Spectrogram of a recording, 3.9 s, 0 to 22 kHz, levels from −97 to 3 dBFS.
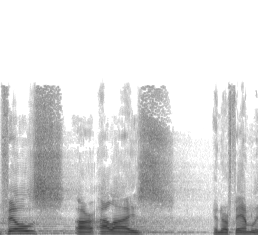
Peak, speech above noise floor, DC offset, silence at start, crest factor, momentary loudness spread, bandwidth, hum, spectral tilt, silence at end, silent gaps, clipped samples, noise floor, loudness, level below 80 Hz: -10 dBFS; 31 dB; under 0.1%; 0 s; 18 dB; 12 LU; 14.5 kHz; none; -4 dB/octave; 0 s; none; under 0.1%; -57 dBFS; -27 LUFS; -78 dBFS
